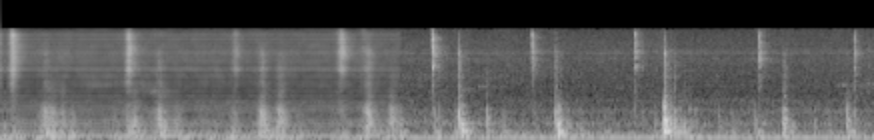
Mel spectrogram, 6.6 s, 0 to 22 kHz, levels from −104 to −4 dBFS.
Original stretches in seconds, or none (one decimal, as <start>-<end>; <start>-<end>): 3.0-6.6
